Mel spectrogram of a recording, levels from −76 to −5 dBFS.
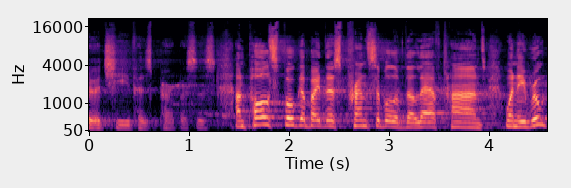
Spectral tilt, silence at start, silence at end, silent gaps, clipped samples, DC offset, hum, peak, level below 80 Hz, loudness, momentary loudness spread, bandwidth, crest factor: -2 dB/octave; 0 s; 0 s; none; under 0.1%; under 0.1%; none; -2 dBFS; -80 dBFS; -21 LUFS; 12 LU; over 20 kHz; 20 dB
